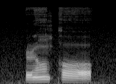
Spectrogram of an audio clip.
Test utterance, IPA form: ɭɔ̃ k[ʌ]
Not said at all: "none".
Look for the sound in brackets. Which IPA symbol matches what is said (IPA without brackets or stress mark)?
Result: ɔ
